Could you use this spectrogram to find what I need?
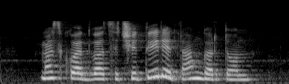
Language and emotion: Russian, neutral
